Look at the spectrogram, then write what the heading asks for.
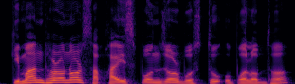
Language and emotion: Assamese, neutral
